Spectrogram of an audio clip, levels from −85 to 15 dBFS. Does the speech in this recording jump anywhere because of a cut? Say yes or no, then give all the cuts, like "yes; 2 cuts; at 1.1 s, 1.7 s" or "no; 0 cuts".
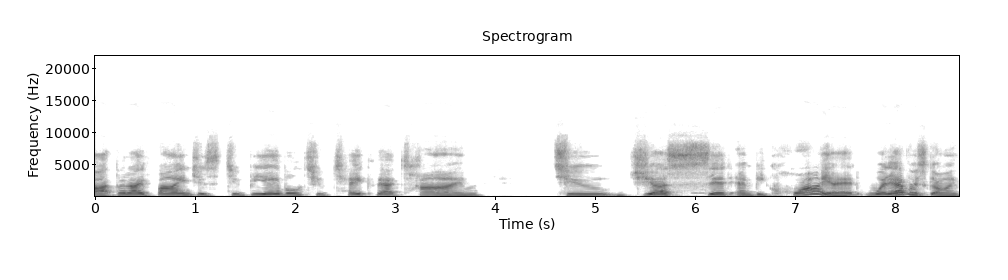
no; 0 cuts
